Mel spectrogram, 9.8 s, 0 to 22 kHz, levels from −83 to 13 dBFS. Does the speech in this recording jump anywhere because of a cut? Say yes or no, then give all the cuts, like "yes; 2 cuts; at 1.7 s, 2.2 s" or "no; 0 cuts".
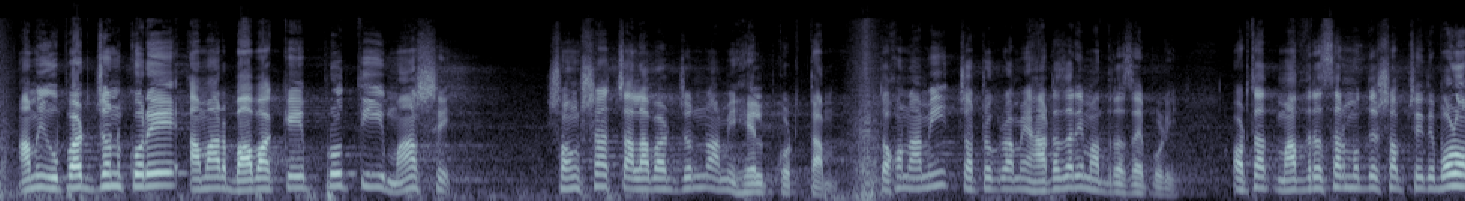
yes; 1 cut; at 5.8 s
